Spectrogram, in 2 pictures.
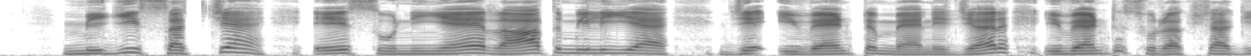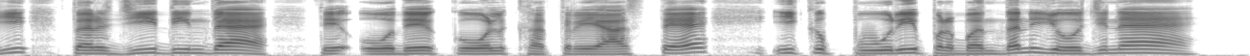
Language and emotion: Dogri, happy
